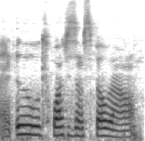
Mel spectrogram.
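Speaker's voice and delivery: usual speaking voice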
